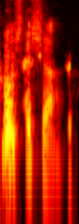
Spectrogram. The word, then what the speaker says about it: Worcestershire: steve's more sort of you're missing the end of it off your sauce it's worcestershire yeah i know like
